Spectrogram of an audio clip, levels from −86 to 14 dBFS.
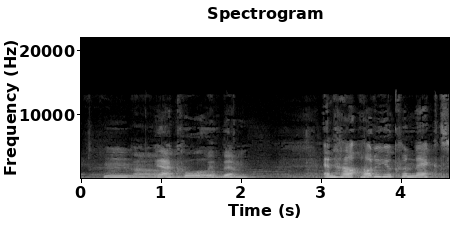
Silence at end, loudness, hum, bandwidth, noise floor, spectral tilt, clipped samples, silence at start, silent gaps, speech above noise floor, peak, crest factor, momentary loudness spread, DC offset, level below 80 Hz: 0 s; -22 LUFS; none; 13 kHz; -42 dBFS; -6 dB/octave; under 0.1%; 0 s; none; 20 dB; -6 dBFS; 18 dB; 14 LU; under 0.1%; -48 dBFS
